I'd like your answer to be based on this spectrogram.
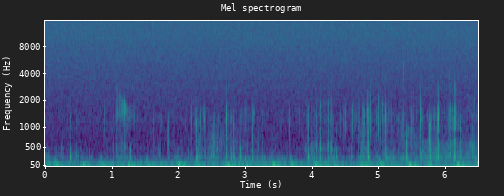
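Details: Person who had not eaten all day, only coffee, with hunger pangs and slight headache: low, irregular stomach gurgles and rumbles over a steady low hum; borborygmi of an empty, hungry stomach, a normal finding.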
